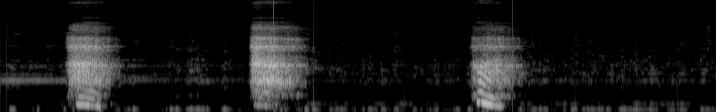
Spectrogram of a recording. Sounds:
Sigh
